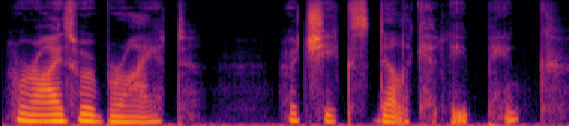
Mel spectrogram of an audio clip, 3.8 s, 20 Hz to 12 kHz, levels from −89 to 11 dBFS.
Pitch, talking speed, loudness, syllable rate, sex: 165 Hz, 125 wpm, -20 LUFS, 4.2 syllables/s, female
